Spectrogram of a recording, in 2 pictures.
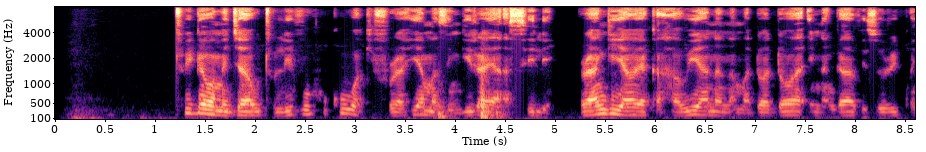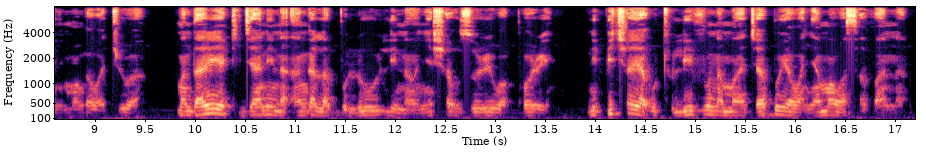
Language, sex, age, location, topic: Swahili, male, 18-24, Nairobi, government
